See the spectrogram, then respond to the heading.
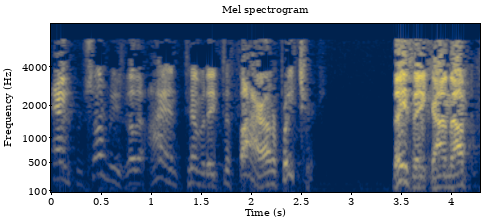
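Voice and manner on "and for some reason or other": ordinary delivery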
